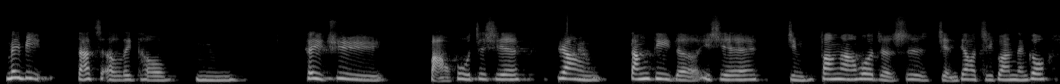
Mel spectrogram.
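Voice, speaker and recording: A woman's voice: fairly high pitch, slow, no room sound, dull audio. Woman, hesitant audience speaker, dry close mic. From Taiwan. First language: Mandarin Chinese. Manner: hesitant, many fillers. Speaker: audience member speaking from the floor.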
